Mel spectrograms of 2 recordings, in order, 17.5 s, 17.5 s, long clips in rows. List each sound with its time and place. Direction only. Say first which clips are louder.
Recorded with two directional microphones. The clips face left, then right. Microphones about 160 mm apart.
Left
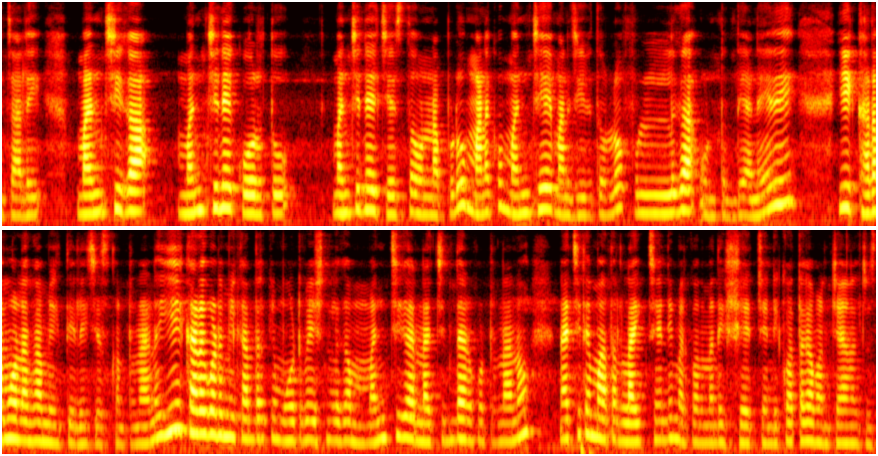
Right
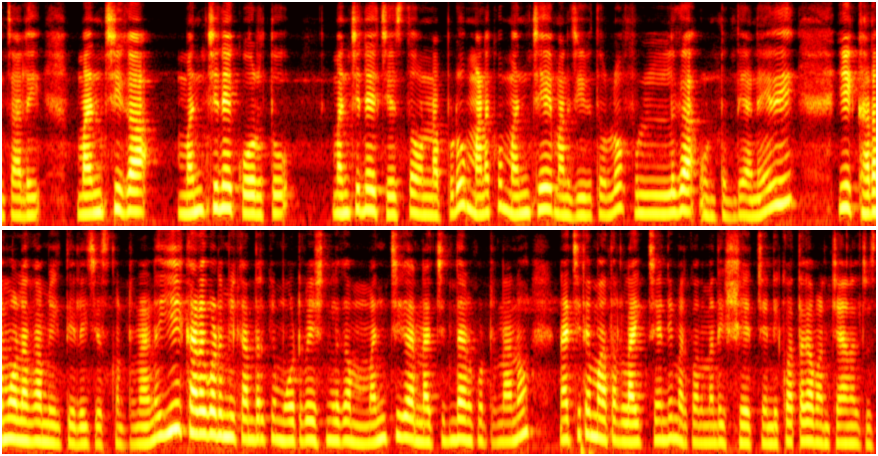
0.1 s a woman's voice: right 4 dB; 25° right (ahead or behind); by 17.3 s 45° right (ahead or behind)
